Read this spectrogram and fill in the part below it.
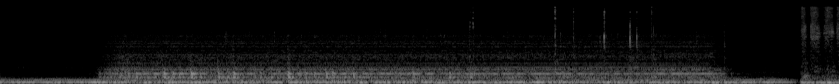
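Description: A lathe whirs loudly as it spins.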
